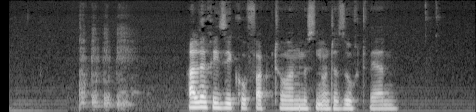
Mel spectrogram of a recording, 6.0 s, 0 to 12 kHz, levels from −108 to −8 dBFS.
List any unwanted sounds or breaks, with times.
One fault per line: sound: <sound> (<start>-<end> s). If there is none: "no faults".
sound: throat clearing (1.0-1.9 s)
